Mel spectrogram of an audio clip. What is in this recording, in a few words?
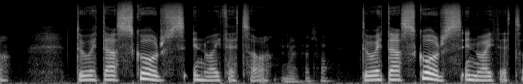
"sgwrs", Welsh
